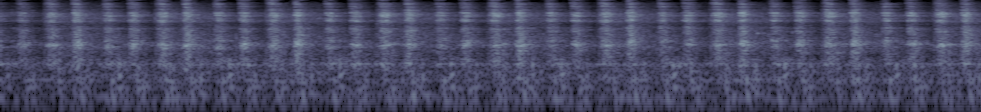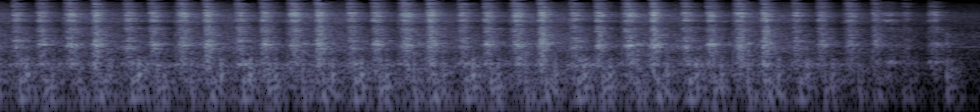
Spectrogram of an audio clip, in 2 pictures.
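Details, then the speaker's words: Southworth duplex boiler feed pump running on compressed air at high speed before its timing was set; quick, lopsided chuffs about two per second give uneven beats and intermittent water flow where flow should be continuous. "you can hear that the pump's beats are uneven and the water flow from the outlet should be continuous with a pump of this type"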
